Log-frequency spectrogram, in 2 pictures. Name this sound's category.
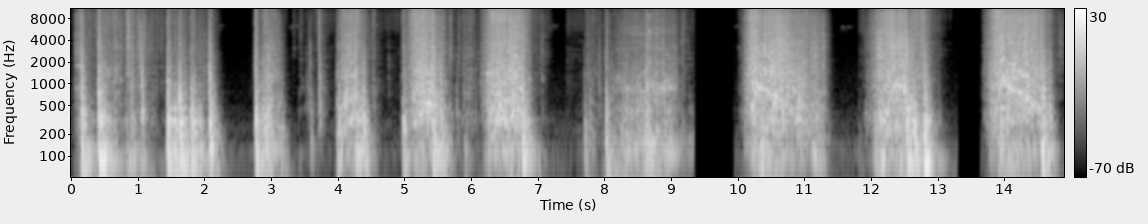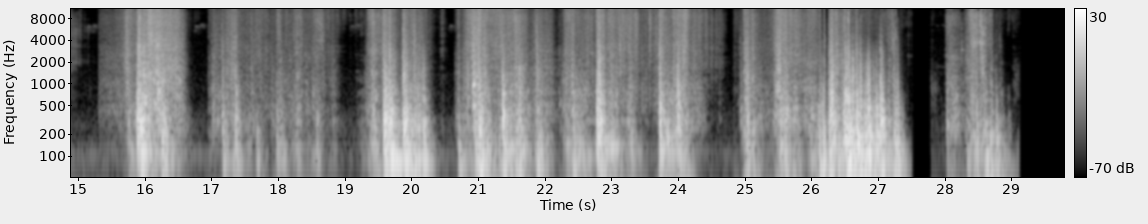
Sound effects > Other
